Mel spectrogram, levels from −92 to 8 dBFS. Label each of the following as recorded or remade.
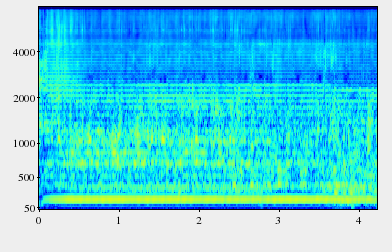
remade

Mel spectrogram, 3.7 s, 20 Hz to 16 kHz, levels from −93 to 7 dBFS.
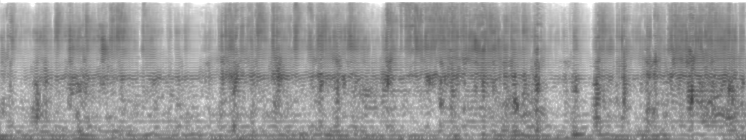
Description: remade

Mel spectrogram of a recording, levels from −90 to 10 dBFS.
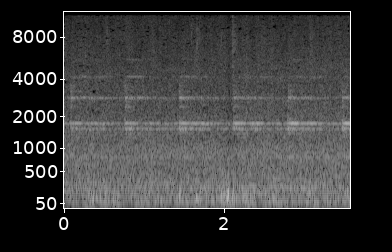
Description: recorded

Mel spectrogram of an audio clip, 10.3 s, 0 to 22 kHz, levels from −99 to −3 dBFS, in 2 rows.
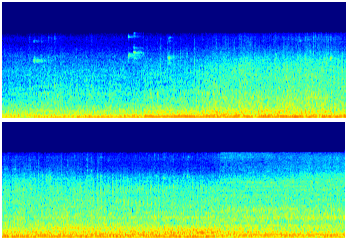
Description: remade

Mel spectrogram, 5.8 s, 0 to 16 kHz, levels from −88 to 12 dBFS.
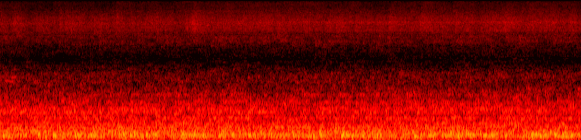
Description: recorded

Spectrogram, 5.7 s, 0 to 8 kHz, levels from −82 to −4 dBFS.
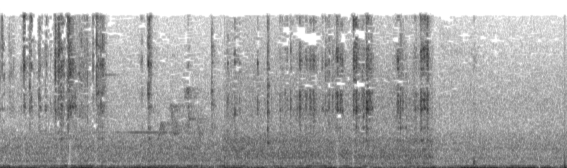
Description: recorded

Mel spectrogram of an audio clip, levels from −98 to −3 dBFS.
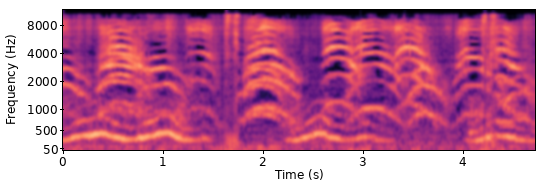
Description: remade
